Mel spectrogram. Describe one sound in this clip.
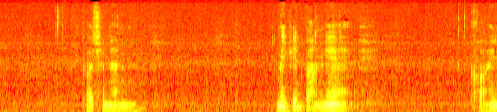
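An older man speaks casually in short bursts close by.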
